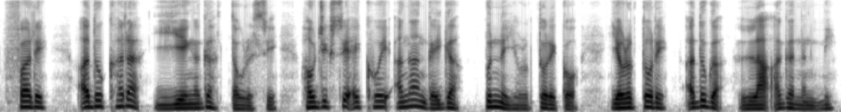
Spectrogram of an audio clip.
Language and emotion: Manipuri, neutral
